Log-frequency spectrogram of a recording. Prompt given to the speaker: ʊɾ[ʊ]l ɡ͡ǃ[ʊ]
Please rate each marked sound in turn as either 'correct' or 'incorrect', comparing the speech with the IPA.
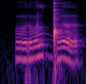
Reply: correct, incorrect

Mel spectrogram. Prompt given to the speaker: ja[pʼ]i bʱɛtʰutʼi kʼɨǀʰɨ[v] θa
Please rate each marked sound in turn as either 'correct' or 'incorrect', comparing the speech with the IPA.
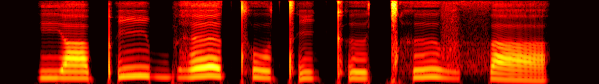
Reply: correct, correct

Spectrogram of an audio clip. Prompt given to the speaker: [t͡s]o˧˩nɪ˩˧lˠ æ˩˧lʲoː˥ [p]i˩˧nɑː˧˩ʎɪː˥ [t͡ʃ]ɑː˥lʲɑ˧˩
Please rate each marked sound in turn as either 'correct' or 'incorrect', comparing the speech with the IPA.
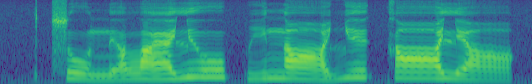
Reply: correct, correct, incorrect

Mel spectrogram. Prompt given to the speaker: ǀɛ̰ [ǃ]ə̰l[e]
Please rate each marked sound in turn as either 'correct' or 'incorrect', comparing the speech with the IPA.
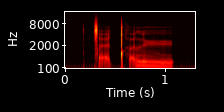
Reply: incorrect, incorrect

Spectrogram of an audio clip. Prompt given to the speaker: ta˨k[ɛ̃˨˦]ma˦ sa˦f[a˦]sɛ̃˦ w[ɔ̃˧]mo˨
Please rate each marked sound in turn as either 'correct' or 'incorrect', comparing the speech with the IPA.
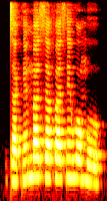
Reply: correct, correct, incorrect

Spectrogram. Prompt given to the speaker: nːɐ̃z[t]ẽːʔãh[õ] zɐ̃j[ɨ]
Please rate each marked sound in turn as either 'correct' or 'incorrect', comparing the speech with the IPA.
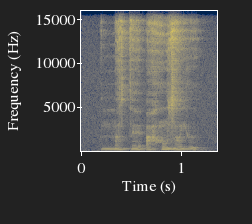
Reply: correct, incorrect, correct

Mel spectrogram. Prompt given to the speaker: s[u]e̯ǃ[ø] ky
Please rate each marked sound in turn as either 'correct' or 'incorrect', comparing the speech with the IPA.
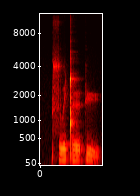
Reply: correct, correct

